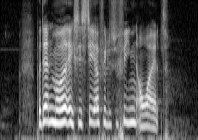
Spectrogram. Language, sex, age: Danish, female, 21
